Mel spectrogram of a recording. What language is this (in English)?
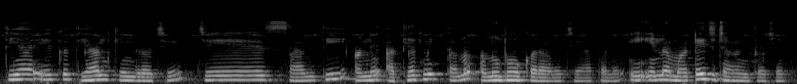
Gujarati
